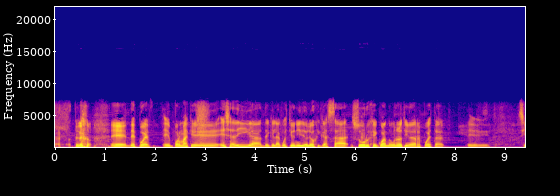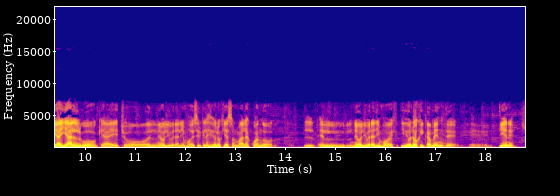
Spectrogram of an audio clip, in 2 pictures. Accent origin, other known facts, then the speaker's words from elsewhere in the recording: Argentina; esta familia que somos los argentinos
